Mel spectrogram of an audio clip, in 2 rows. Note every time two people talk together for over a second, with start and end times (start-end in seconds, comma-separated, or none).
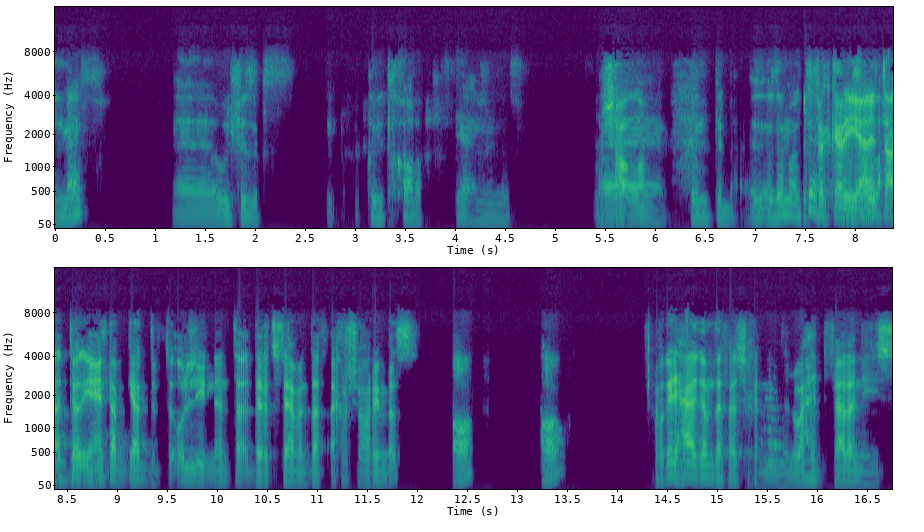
7.5-8.9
